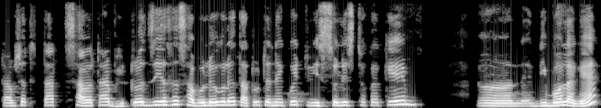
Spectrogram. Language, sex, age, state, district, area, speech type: Assamese, female, 30-45, Assam, Biswanath, rural, spontaneous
